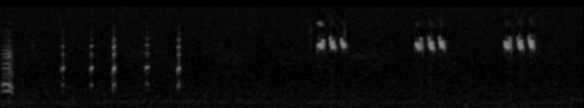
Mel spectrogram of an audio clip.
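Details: Calling female quail: a few faint dry clicks open, then three separate phrases of three quick, high, bright notes each, repeated about once a second over a quiet background.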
